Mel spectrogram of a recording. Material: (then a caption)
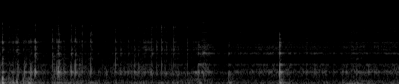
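Wood. Long nails scratch slowly across the flat lid of a tan, hollow, carved wooden box. The result is a soft, dry scraping with quick crackly ticks clustered early and a sharper tick near the end, over a low, hollow body resonance and a faint steady tone around 600 Hz.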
